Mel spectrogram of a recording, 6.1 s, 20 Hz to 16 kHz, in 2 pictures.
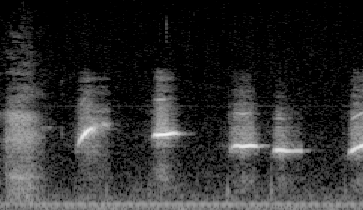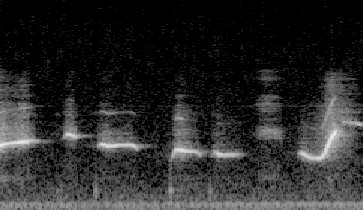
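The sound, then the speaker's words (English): A person whistles a short, slightly wobbly melody of about a dozen sliding notes from a 1968 song, clear, with brief pauses between phrases and no talking. “…, 1968, …. I was there whistling in that. The bit that I just did badly.”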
